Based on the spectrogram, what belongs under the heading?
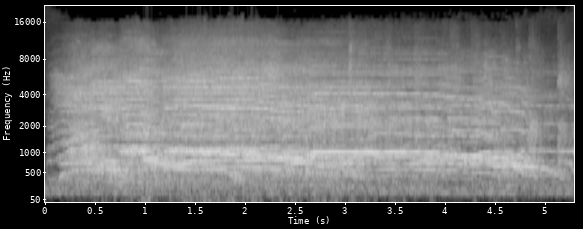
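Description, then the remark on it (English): A crowd screams and yells at full volume for several seconds, a dense, high-pitched roar of many voices sustained without a break before easing slightly at the end. “All right, ready, set, as loud as you possibly can, just go nuts. Ready, one, two, three, go!”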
